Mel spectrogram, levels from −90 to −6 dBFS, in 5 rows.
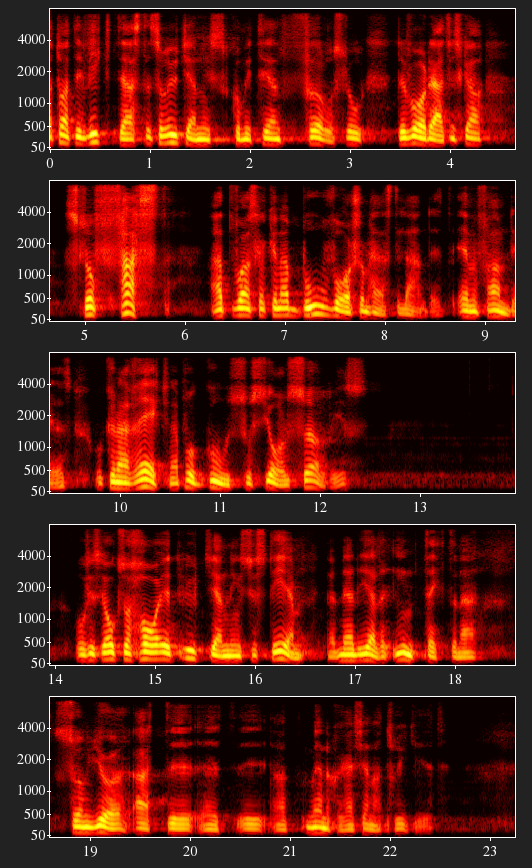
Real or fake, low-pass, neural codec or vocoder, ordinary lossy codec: fake; 7.2 kHz; codec, 24 kHz, 1.2 kbps, DualCodec; none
